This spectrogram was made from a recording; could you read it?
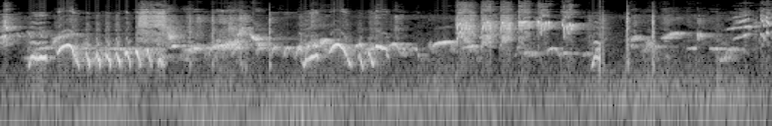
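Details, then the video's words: White-rumped shama singing freely, used to prompt other shamas into song: a fast ladder of falling notes, then looping rising and falling whistles, followed by scattered sharp high chips and buzzy notes. "Suara murai batu gacor AMPUH buat PANCINGAN murai batu agar BUNYI"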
